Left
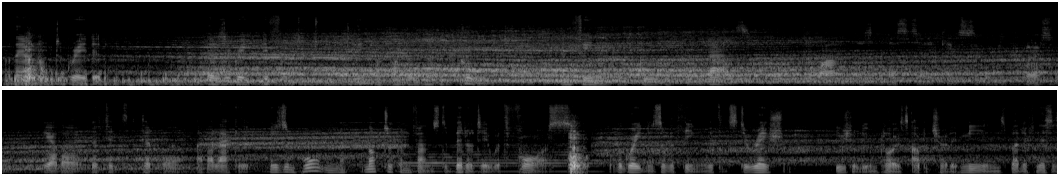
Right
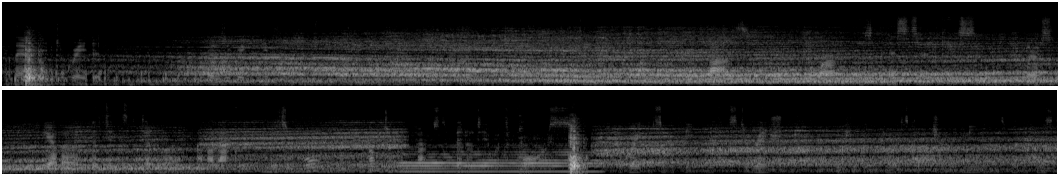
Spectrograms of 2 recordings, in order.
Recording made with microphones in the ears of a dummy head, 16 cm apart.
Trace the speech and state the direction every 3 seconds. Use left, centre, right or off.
left, left, centre, centre, left, left, left.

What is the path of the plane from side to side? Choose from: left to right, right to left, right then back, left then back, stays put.
left to right.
